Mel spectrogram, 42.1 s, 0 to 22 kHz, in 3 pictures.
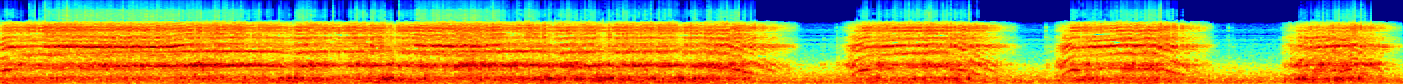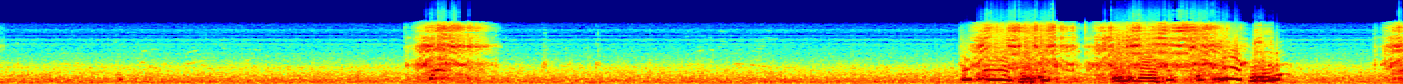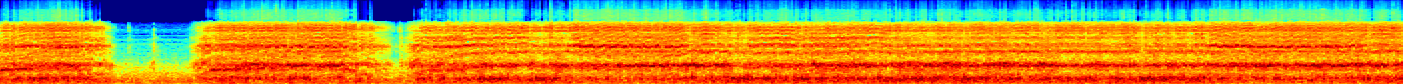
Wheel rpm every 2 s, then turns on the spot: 190, 230, 220, 180, 100, 100, 60, 0, 0, 20, 0, 20, 110, 30, 90, 130, 160, 210, 220, 230, 210.
28-30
